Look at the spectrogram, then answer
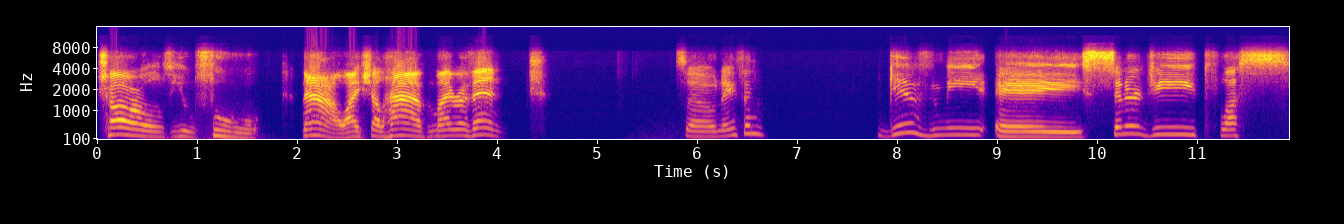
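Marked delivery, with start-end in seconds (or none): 0.0-4.5 put-on heavy, deep, thunderous French accent. In a game, a voice from the fog addresses charles in a deep booming french accent. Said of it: "a deep, booming voice says in a heavy French accent".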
